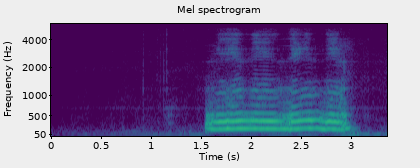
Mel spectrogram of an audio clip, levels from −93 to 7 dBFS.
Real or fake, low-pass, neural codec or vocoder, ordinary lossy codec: fake; 5.4 kHz; codec, 24 kHz, 1 kbps, SNAC; none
